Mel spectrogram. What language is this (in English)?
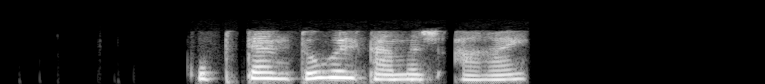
Bashkir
